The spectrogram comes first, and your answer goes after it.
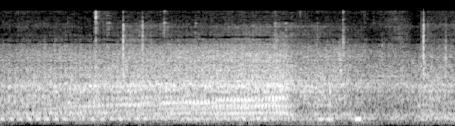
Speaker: if you hear that noise, that is the clutch and the throwout bearing. That's what's causing the really loud, disgusting sound.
